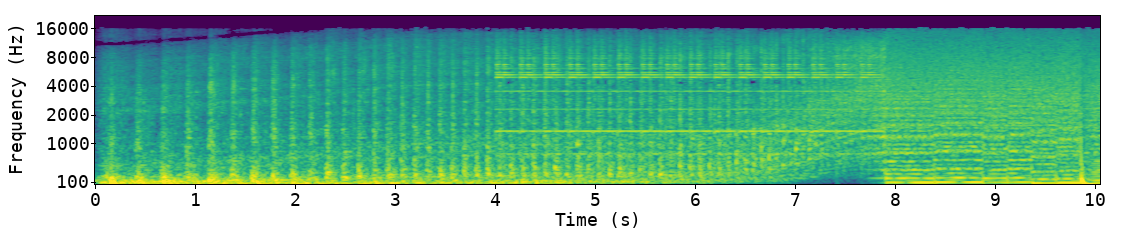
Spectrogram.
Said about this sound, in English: But hold on tight. I think this train's about ready to move.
